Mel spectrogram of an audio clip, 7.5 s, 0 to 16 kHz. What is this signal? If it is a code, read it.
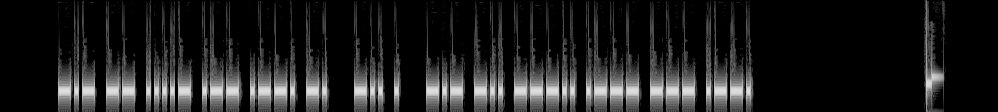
Morse code, heard as a keyed tone, about 37 wpm, 700 Hz. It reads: KM4WPN DE KD8JOP
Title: USA Callsign DE Callsign - 6 Characters - 40wpm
